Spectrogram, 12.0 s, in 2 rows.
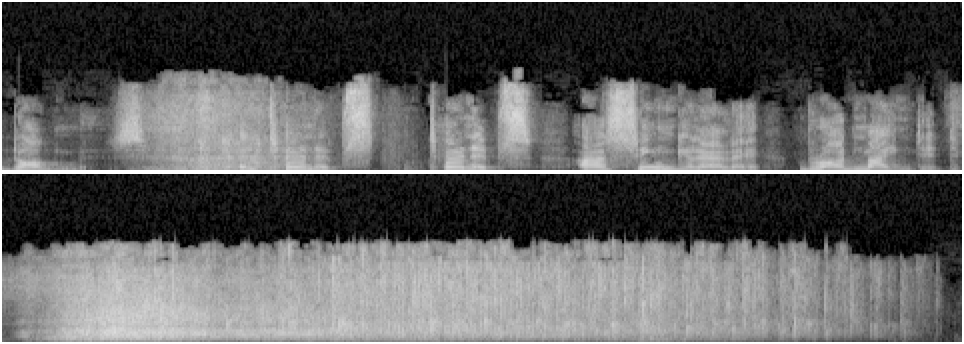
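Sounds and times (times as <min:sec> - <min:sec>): audience applause: 0:06.5 - 0:11.9.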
